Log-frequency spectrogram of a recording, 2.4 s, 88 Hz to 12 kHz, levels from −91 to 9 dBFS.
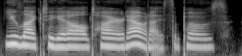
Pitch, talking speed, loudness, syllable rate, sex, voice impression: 215 Hz, 225 wpm, -16 LUFS, 5.4 syllables/s, female, very feminine, young, thin, slightly tensed, powerful, slightly dark, slightly soft, slightly muffled, fluent, slightly raspy, cute, slightly cool, intellectual, sincere, calm, very friendly, very reassuring, unique, elegant, slightly wild, very sweet, lively, kind, slightly intense, slightly modest, light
